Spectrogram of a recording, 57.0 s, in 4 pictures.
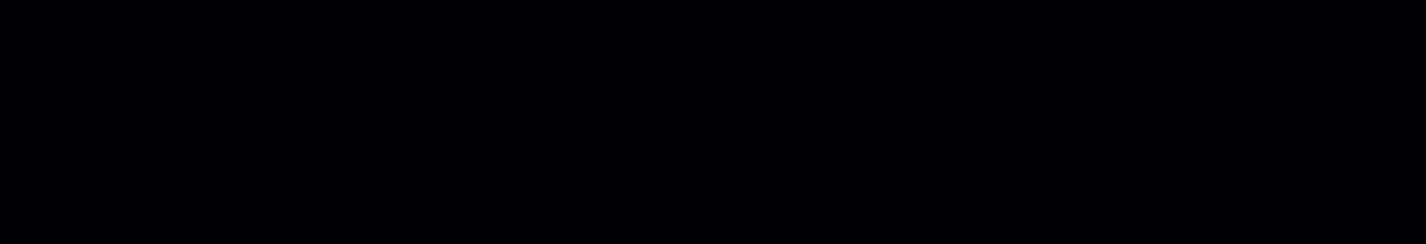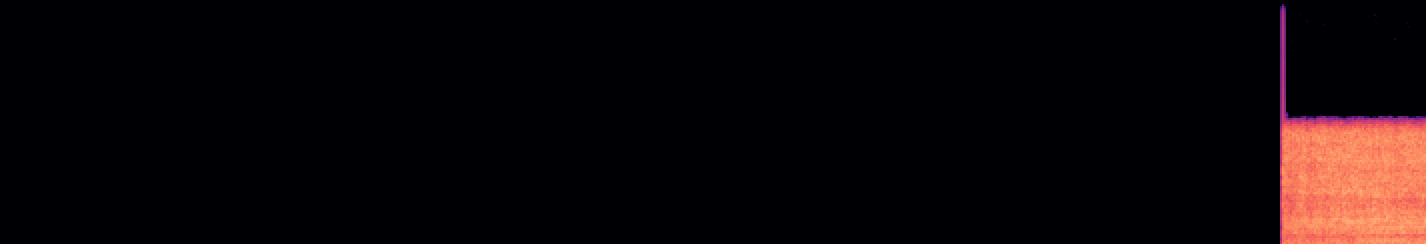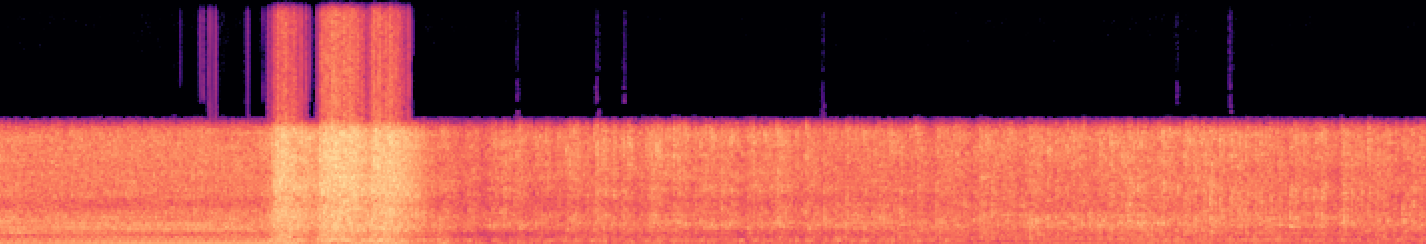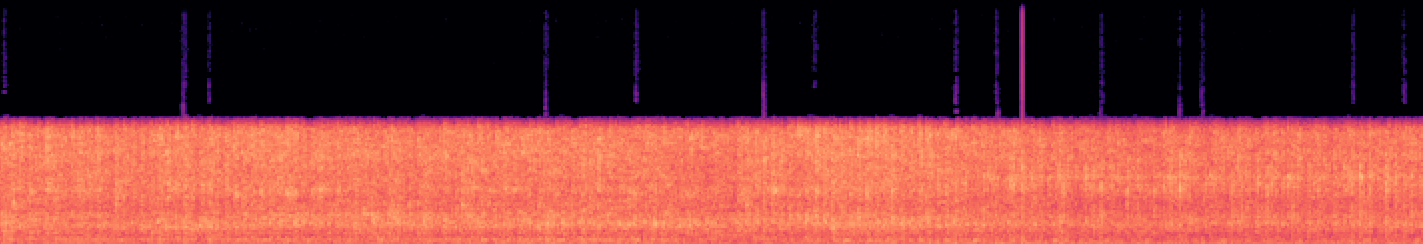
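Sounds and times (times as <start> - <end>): car engine running: 27.1 - 57.0.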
